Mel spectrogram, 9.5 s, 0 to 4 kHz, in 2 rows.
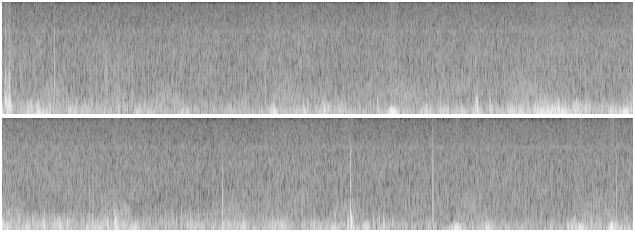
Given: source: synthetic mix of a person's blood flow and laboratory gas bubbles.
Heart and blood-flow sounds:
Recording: Doppler ultrasound of blood flow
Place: subclavian vein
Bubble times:
0.00-0.11 s: bubbles
From the record:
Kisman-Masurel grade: 113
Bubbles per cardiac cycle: 1 to 2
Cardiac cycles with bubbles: 1 to 10%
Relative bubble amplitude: loud (0.450 to 0.775)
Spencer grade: 1 (occasional bubble signal discernible with the cardiac motion signal, with majority of cardiac periods free of bubbles)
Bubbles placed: anywhere in the cardiac cycle

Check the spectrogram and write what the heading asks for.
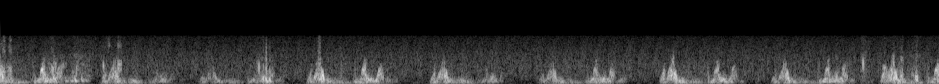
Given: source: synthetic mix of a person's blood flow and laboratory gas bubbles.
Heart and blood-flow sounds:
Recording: Doppler ultrasound of blood flow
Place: precordium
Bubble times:
0.00-0.15 s: bubbles
0.48-0.92 s: bubbles
1.01-1.22 s: bubbles
2.56-2.77 s: bubbles
3.15-3.28 s: bubbles
8.34-8.40 s: bubbles
8.60-8.68 s: bubbles
8.80-9.05 s: bubbles
9.11-9.21 s: bubbles
From the record:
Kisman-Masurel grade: 223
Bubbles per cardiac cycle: several, 3 to 8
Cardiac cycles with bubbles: 10 to 50%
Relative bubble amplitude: loud (0.450 to 0.775)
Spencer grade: 2 (many but less than half of the cardiac periods contain bubble signals, singularly or in groups)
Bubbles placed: anywhere in the cardiac cycle

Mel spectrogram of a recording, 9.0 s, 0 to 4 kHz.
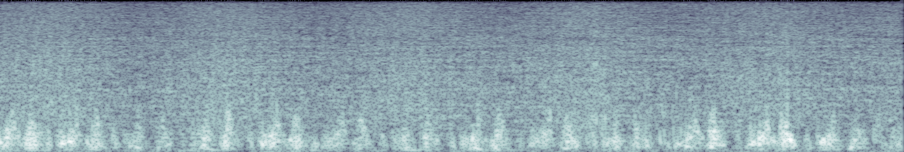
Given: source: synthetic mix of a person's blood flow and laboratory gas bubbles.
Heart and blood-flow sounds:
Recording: Doppler ultrasound of blood flow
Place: precordium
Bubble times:
0.69-0.73 s: bubbles
1.00-1.08 s: bubbles
4.42-4.48 s: bubbles
5.84-6.18 s: bubbles
6.46-6.89 s: bubbles
8.58-8.66 s: bubbles
8.71-8.88 s: bubbles
From the record:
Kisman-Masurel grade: 121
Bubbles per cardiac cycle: 1 to 2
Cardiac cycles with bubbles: 10 to 50%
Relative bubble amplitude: barely perceptible (0.100 to 0.250)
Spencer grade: 2 (many but less than half of the cardiac periods contain bubble signals, singularly or in groups)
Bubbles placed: anywhere in the cardiac cycle

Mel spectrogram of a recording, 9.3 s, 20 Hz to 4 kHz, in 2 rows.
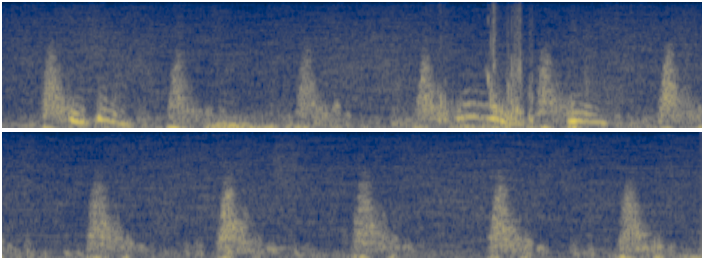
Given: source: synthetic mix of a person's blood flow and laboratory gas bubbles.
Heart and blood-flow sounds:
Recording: Doppler ultrasound of blood flow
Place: subclavian vein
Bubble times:
2.81-3.02 s: bubbles
3.23-3.58 s: bubbles
From the record:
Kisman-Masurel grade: 211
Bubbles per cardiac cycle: several, 3 to 8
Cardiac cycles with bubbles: 1 to 10%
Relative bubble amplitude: barely perceptible (0.100 to 0.250)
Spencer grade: 1 (occasional bubble signal discernible with the cardiac motion signal, with majority of cardiac periods free of bubbles)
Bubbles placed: anywhere in the cardiac cycle

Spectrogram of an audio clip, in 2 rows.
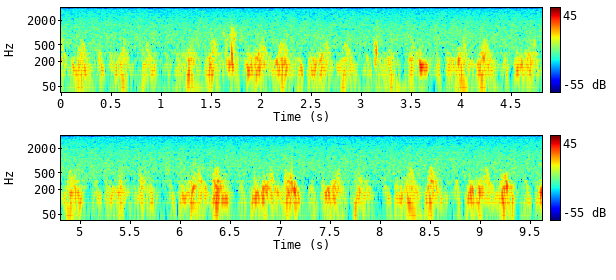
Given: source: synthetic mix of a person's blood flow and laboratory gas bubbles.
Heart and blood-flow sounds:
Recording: Doppler ultrasound of blood flow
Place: precordium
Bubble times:
1.61-1.77 s: bubbles
3.10-3.19 s: bubbles
3.56-3.71 s: bubbles
From the record:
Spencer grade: 2 (many but less than half of the cardiac periods contain bubble signals, singularly or in groups)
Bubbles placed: anywhere in the cardiac cycle

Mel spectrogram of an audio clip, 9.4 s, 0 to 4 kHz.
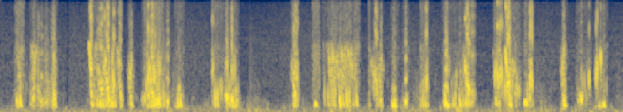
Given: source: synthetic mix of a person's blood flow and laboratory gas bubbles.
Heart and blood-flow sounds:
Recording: Doppler ultrasound of blood flow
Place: subclavian vein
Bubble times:
0.21-0.35 s: bubbles
0.44-0.86 s: bubbles
1.30-1.85 s: bubbles
1.91-2.01 s: bubbles
2.12-2.54 s: bubbles
2.61-2.75 s: bubbles
3.17-3.59 s: bubbles
4.36-4.48 s: bubbles
4.69-4.79 s: bubbles
4.82-5.39 s: bubbles
5.53-5.76 s: bubbles
5.85-5.97 s: bubbles
6.04-6.13 s: bubbles
6.29-6.44 s: bubbles
6.63-7.13 s: bubbles
7.39-7.81 s: bubbles
7.84-8.01 s: bubbles
8.40-8.51 s: bubbles
8.63-8.87 s: bubbles
8.90-9.11 s: bubbles
From the record:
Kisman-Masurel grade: 233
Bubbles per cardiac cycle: several, 3 to 8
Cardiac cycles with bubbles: 50 to 99%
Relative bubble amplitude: loud (0.450 to 0.775)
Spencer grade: 3 (all of the cardiac periods contain showers or single bubble signals, but not dominating or overriding the cardiac motion signals)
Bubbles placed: anywhere in the cardiac cycle

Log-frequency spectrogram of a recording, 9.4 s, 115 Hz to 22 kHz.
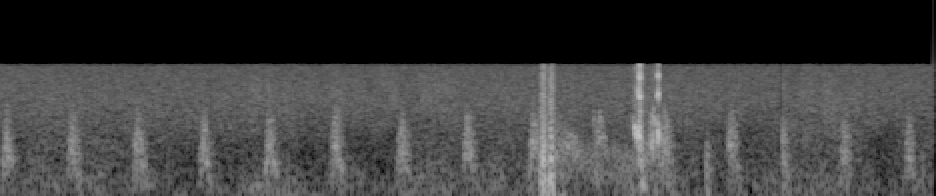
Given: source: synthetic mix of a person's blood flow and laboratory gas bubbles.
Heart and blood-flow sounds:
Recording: Doppler ultrasound of blood flow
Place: subclavian vein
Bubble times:
6.36-6.64 s: bubbles
From the record:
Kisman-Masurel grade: 112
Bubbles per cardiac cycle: 1 to 2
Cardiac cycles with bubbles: 1 to 10%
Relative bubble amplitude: moderate (0.250 to 0.450)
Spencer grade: 1 (occasional bubble signal discernible with the cardiac motion signal, with majority of cardiac periods free of bubbles)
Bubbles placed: anywhere in the cardiac cycle

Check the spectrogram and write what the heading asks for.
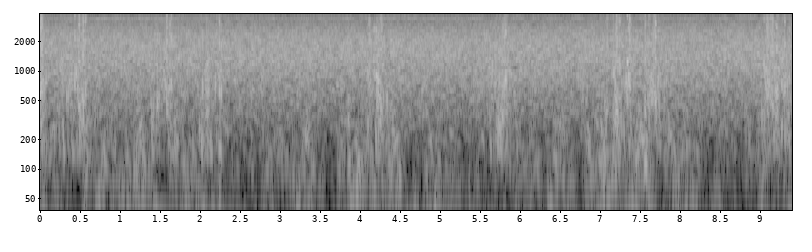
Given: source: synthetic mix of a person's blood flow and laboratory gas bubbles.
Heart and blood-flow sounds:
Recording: Doppler ultrasound of blood flow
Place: precordium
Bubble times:
0.00-0.12 s: bubbles
0.21-0.68 s: bubbles
1.34-1.81 s: bubbles
1.90-2.31 s: bubbles
4.07-4.38 s: bubbles
5.58-6.01 s: bubbles
7.02-7.48 s: bubbles
7.54-7.95 s: bubbles
8.99-9.41 s: bubbles
From the record:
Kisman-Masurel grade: 332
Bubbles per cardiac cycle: rolling drumbeat, 9 or more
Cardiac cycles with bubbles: 50 to 99%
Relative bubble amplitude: moderate (0.250 to 0.450)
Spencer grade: 3 (all of the cardiac periods contain showers or single bubble signals, but not dominating or overriding the cardiac motion signals)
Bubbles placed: anywhere in the cardiac cycle

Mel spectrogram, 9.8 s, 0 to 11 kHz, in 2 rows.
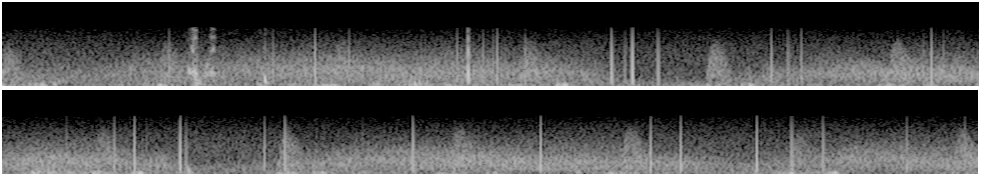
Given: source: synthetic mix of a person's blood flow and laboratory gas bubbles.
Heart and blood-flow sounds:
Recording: Doppler ultrasound of blood flow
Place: subclavian vein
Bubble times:
0.92-1.08 s: bubbles
1.28-1.36 s: bubbles
From the record:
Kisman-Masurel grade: 112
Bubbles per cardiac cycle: 1 to 2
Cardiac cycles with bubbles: 1 to 10%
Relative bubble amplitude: moderate (0.250 to 0.450)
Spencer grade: 1 (occasional bubble signal discernible with the cardiac motion signal, with majority of cardiac periods free of bubbles)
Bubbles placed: anywhere in the cardiac cycle

